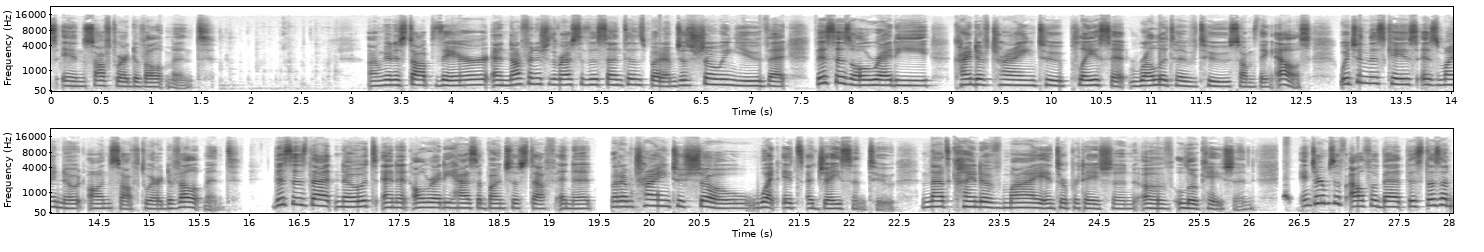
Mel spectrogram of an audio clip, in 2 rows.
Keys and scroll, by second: 0.0-3.7 typing, 19.5 super+w.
